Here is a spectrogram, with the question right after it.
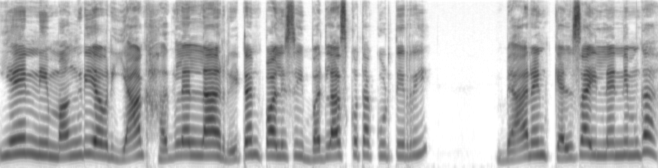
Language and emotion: Kannada, angry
